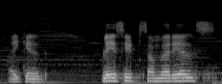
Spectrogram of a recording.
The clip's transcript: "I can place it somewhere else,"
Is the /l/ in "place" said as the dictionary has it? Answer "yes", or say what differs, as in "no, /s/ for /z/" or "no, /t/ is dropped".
yes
